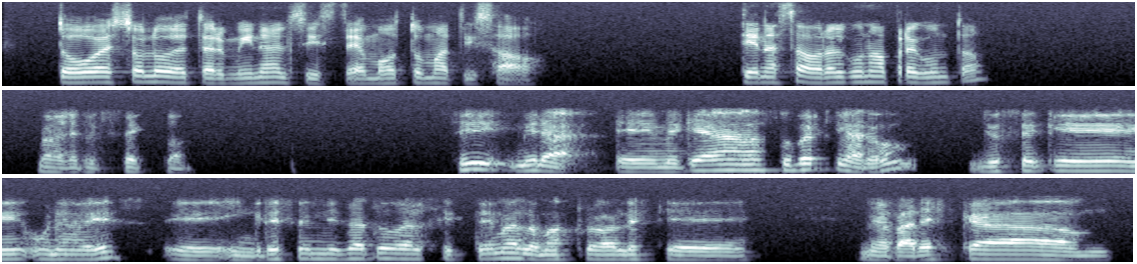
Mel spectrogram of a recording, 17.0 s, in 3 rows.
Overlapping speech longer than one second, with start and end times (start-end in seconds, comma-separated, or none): none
